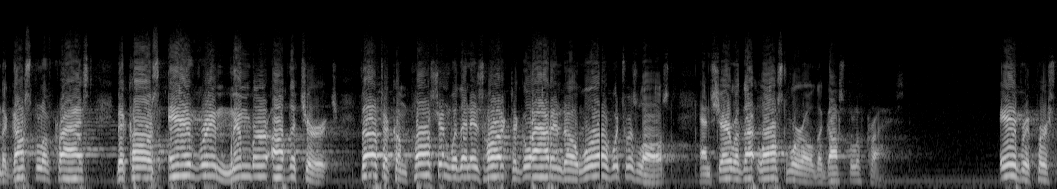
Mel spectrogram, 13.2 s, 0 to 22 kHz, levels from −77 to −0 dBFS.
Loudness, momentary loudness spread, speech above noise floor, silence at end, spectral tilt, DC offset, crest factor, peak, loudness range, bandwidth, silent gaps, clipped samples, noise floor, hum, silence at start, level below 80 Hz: -20 LUFS; 8 LU; 36 dB; 0 s; -5.5 dB/octave; under 0.1%; 16 dB; -6 dBFS; 5 LU; 17 kHz; none; under 0.1%; -56 dBFS; none; 0 s; -50 dBFS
